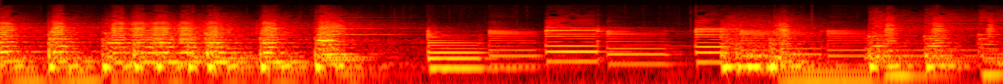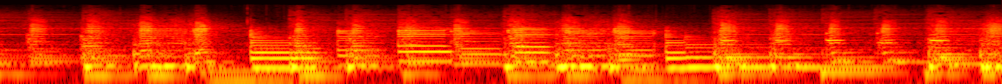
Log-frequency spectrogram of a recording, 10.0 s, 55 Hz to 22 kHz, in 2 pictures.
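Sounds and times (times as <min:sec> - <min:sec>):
guitar melody: 0:00.0 - 0:10.0.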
